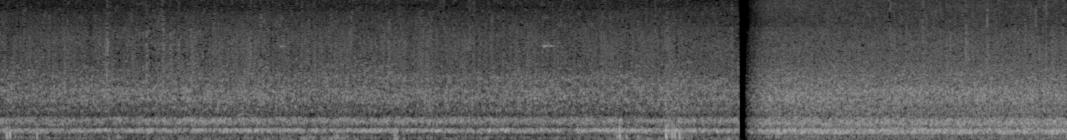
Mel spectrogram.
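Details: Honey bees swarm around hive boxes while a beekeeper looks for the queen. Their continuous droning hum has faint pulsing and scattered ticks, then cuts out for a moment before resuming at the same level.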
